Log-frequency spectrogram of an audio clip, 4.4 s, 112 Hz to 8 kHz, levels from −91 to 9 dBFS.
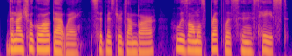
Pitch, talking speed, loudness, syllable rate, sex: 170 Hz, 235 wpm, -20 LUFS, 5.7 syllables/s, female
